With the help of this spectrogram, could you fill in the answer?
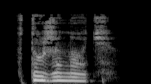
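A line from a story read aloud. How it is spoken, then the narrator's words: Breathed out. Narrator (Russian): выдохнула Маша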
